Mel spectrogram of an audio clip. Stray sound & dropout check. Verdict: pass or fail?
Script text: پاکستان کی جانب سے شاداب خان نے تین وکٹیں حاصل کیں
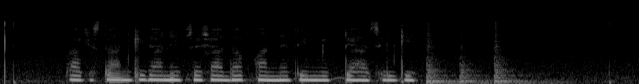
fail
